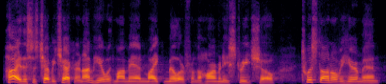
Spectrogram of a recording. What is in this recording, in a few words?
radio promo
